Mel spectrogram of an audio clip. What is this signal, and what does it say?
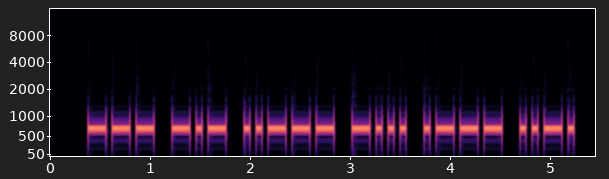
Morse code, heard as a keyed tone, about 20 wpm, 700 Hz. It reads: OK2BJF
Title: DXCC-100 Call Signs - 6 Characters - Repeated 3x - 20wpm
